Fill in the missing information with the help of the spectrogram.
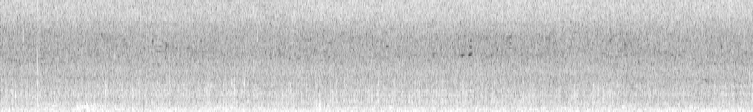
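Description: Rice simmering in a pan of water on a gas stove, over a steady machine-like hum.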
